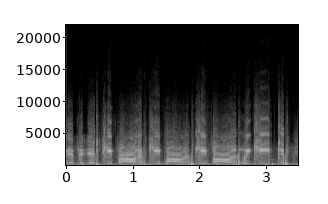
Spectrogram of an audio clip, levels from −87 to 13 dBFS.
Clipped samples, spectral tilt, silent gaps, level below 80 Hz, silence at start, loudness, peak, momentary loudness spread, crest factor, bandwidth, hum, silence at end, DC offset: under 0.1%; -4.5 dB/octave; none; -40 dBFS; 0 s; -20 LUFS; -2 dBFS; 3 LU; 18 dB; 14.5 kHz; none; 0 s; under 0.1%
